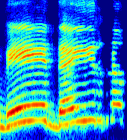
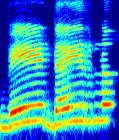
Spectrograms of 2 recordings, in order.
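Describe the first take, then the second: No difference in how they are said.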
